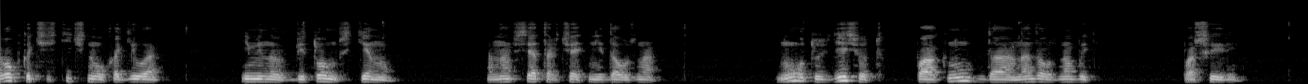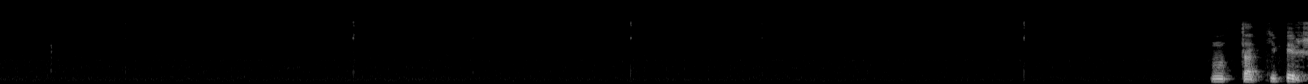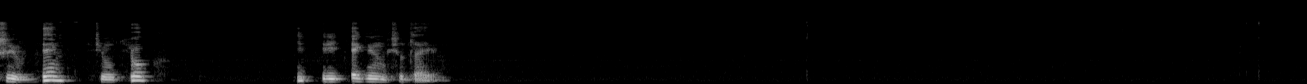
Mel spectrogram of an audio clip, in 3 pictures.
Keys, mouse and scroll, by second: 2.2-2.5 scroll down 1, 3.0 click, 4.2 middle click, 5.6-6.0 scroll up 1, 6.9-7.5 scroll down 1, 7.5 middle click, 10.2 click, 14.3 click, 17.8 click, 20.7 click, 24.0-24.5 scroll down 1, 24.5 middle click, 26.5 shift+d, 28.0 click, 34.6 middle click, 35.8-36.4 scroll up 2, 36.4 middle click, 36.4-36.9 scroll up 2, 37.6-38.4 scroll down 1, 38.6 click.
